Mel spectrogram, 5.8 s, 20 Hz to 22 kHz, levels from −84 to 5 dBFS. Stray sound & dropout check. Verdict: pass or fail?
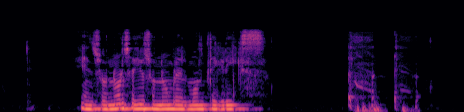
fail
